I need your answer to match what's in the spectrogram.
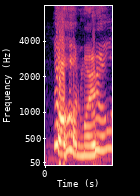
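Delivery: voice cracking. Teaching japanese words, repeating the word for meal, with the voice cracking. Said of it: "Sorry, my voice cracked".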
